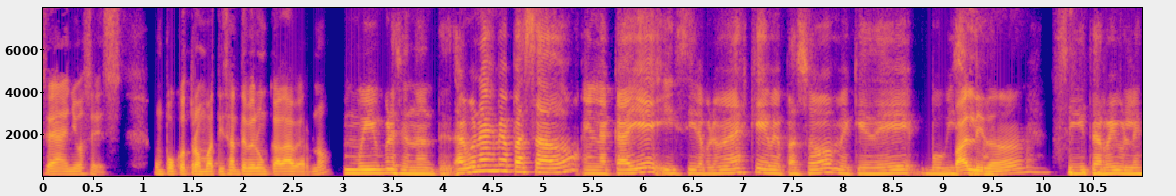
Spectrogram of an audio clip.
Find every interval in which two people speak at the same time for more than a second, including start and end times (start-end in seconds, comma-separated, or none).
none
